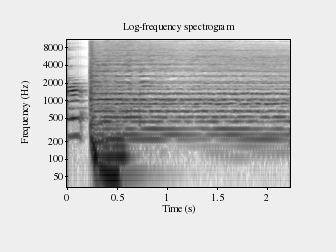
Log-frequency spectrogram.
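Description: Electronic musical sting for a section title: a sudden deep bass hit, then a sustained synth chord that slowly fades.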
